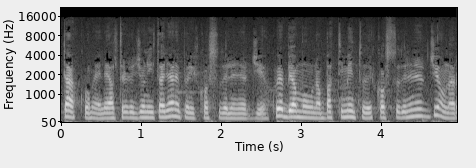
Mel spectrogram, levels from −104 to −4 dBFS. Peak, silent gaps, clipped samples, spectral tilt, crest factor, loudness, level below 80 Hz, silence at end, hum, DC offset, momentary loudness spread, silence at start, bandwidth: -10 dBFS; none; under 0.1%; -6 dB/octave; 18 dB; -28 LUFS; -56 dBFS; 0 s; none; under 0.1%; 7 LU; 0.05 s; 15.5 kHz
